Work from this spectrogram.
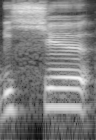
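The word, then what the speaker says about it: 密集: 자주 나옵니다 뭘까요 그렇죠 비밀의 밀자 밀집돼 있는 발음은 미슈 미슈 편자 편집 하네요 행슈 행슈 새 글자도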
